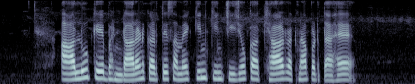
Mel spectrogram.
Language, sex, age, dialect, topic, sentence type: Hindi, female, 31-35, Garhwali, agriculture, question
